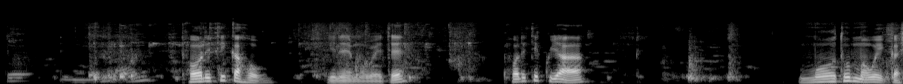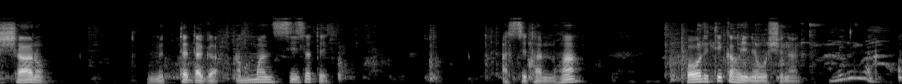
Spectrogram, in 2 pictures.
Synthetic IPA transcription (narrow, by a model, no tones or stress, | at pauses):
pʰo̞ːlɪt̪ɪkɐɦɔ | jɪnemɔweːt̪ɛ | pʰo̞ːlɪt̪ɪkʊjaː | mo̞ːt̪ʊmːɐwɔjɡɐʃːaːnɔ | mɪt̪ːɛd̪ɐɡɐ̰ɐmːɐnsiːsɐt̪ɛ | ɐsːɪt̪ɐnːɔɦɐ | pʰo̞ːlɪt̪ɪkɐhɔjɪnɛwɔʃːɪnɐn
